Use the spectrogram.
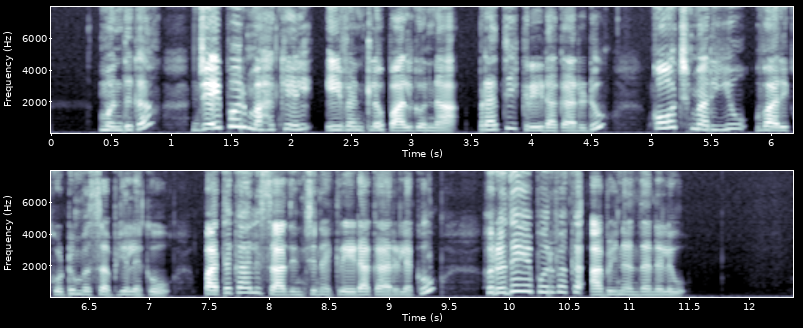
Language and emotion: Telugu, neutral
